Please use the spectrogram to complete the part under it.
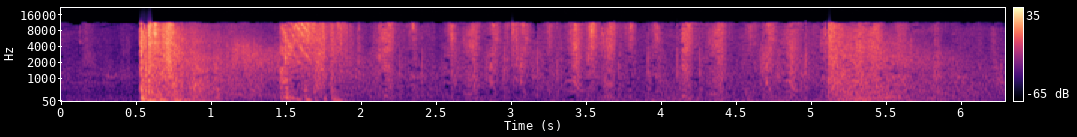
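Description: Loud gunfire in the Fortnite battle royale game, with a sharp heavy shot up front followed by several more reports and a rumbling, echoing tail at a middle distance.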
